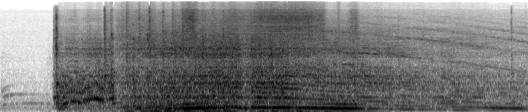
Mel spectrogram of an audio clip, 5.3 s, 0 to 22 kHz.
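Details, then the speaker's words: Old 3-ton grain/gravel truck just after fuel pump replacement, borrowed John Deere battery: engine catches with a rough burst, revs briefly, then winds down and dies; starts but won't stay running, suspected plugged filter under big bolt, not confirmed. "Yeah, it's all hooked up. He just doesn't want to stay."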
